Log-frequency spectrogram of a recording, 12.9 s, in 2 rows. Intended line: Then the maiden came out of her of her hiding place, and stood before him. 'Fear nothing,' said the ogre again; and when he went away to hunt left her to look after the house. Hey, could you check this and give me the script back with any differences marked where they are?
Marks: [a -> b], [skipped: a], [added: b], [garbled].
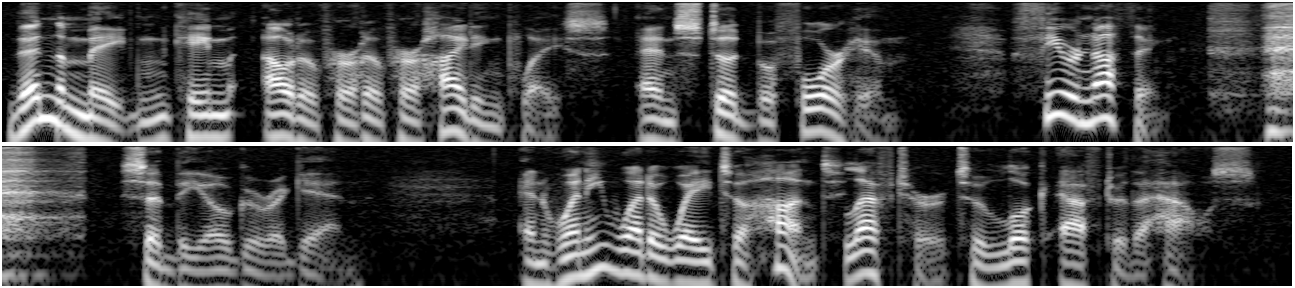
Then the maiden came out of her of her hiding place, and stood before him. 'Fear nothing,' said the ogre again; and when he went away to hunt left her to look after the house.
